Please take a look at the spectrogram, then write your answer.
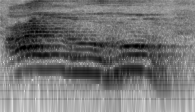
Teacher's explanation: Kata anhum, ainnya ditekankan fathah satu harokat. Nun yang sukun bertemu dengan huruf ha. Hukum bacaannya adalah ilhar halqi atau ilhar hakiki, dibaca jelas. Anhum. Kemudian ha-nya dibaca tafkhim dhammah satu harokat, mimnya dibaca sukun.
